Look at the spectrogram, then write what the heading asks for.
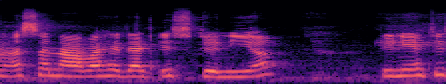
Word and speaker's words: Taenia: हां, टॅपवर्मला खूप छान असं नाव आहे, दॅट इज टिनिया. टिनियाची स्पेलिंग आहे TAENIA.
